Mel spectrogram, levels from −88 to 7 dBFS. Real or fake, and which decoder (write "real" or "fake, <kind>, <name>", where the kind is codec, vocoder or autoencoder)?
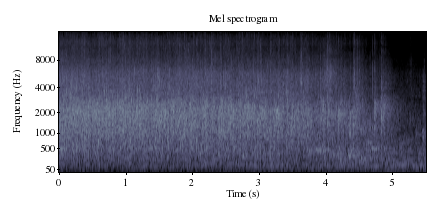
real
